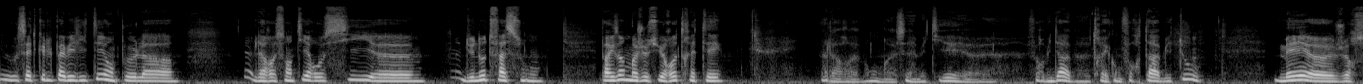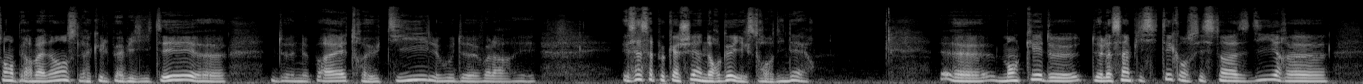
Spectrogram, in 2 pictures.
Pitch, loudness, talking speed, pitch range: 160 Hz, -22 LUFS, 145 wpm, 135-185 Hz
